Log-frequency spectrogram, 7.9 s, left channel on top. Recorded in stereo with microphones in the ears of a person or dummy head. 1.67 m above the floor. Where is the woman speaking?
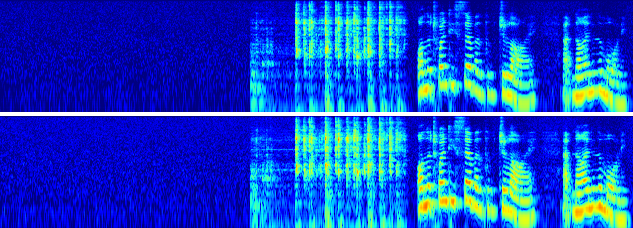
15° right (ahead or behind), 1.8 m.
